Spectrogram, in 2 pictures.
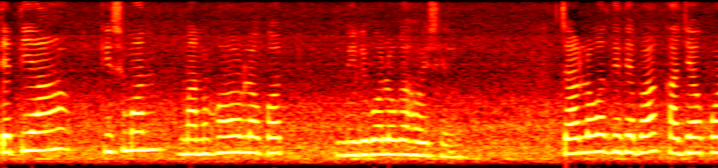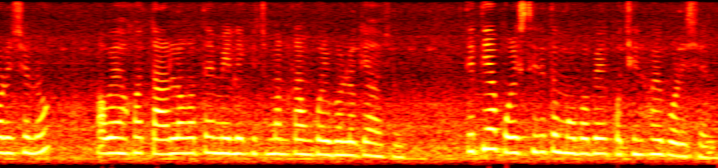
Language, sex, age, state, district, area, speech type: Assamese, female, 30-45, Assam, Nagaon, rural, spontaneous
